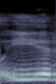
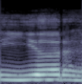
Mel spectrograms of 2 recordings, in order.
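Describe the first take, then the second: First: The word starts directly with a vowel sound. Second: The word starts with a 'y' sound. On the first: The speaker calls it wrong. "इसको ईयर नहीं बोला जाता" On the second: The speaker calls it right. "ये ईयर है"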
